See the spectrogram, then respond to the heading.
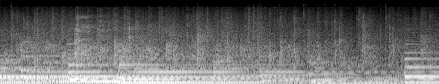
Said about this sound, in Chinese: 我们再次把掌声归给。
